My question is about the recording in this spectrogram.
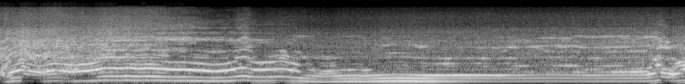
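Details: Chainsaw, a 268/272 type, cutting big white pine at full throttle: screams with wavering pitch that breaks into a light burble, four-stroking at the top, a safe, slightly rich high-speed tune.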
